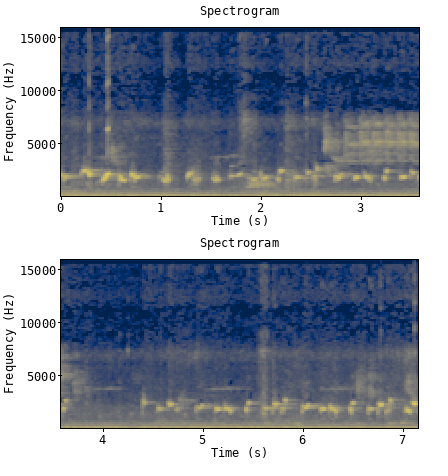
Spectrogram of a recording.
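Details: Sooty-headed bulbul singing energetically in the fast continuous ropel style, used as a lure for lazy bulbuls: rapid bubbly, slurred whistled notes chattering without pause, a short higher buzzy burst near the middle, over a steady low hum.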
